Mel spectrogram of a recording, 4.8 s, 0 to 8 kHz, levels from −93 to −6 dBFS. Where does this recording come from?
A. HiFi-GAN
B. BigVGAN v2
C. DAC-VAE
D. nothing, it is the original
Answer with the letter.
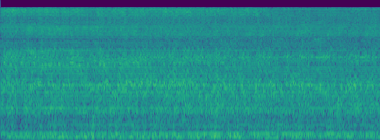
A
